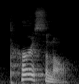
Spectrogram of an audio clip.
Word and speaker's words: personal: my personal life right okay so definitely this one very easy bada bing bada boom first syllable right personal p p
